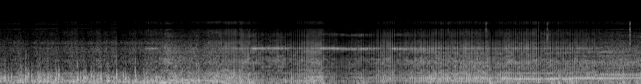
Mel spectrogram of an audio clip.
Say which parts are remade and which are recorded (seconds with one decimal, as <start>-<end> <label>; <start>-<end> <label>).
0.0-2.2 recorded; 2.2-6.0 remade; 6.0-6.4 recorded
